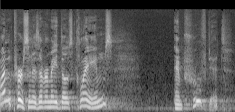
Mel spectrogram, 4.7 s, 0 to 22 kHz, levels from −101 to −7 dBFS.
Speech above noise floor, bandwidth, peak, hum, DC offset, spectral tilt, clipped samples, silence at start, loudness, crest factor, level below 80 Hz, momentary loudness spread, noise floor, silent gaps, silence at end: 31 dB; 16 kHz; -6 dBFS; none; under 0.1%; -4 dB/octave; under 0.1%; 0 s; -24 LUFS; 20 dB; -64 dBFS; 18 LU; -55 dBFS; none; 0.1 s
